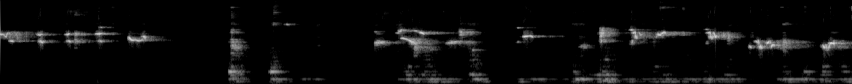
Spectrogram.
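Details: Female greater green leafbird calling to a male: quick repeated double chirps, a pause with faint low rumbling background, then varied sharp warbled and whistled notes over a soft low hum.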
